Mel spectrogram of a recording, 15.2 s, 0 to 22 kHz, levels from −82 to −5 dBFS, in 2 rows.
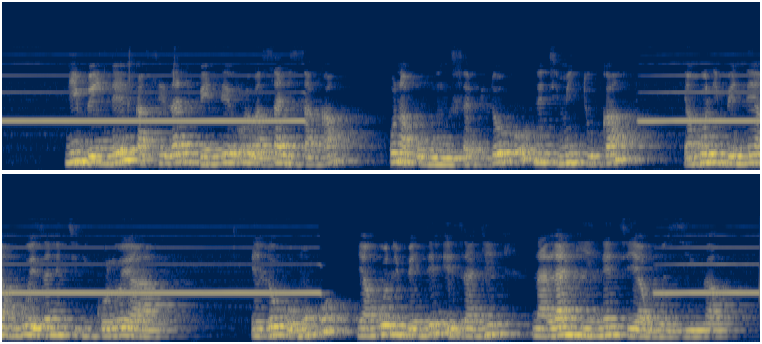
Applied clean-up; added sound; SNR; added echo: none; Wind instrument, woodwind instrument; 12 dB; reverberation time 0.8 s.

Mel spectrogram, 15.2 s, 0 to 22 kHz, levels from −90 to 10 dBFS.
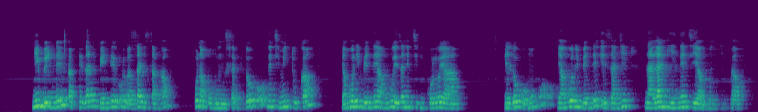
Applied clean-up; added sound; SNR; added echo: neural mask model DeepFilterNet 3.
